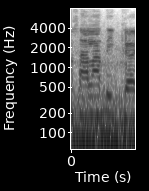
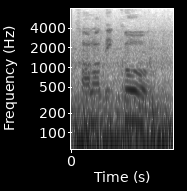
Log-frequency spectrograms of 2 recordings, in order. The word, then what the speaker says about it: Salatiga: Sekarang kita masuk ke kota Solotigo teman-teman, atau Salatiga ya. Kalau wong Jawa ya bacanya Solotigo. Saya tuh biasa baca Jawa sih Solotigo biasanya.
